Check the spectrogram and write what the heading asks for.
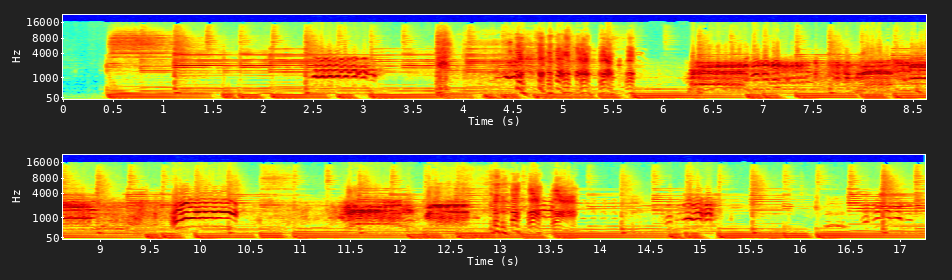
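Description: Sheep bleat again and again, loud, their wavering cries layered over a steady droning musical backing that runs throughout, as part of a performed song.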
